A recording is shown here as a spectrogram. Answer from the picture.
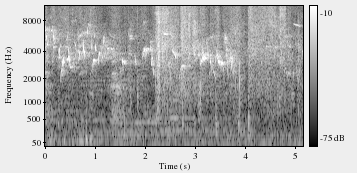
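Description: Quiet room with faint bird chirps scattered throughout, along with soft handling noises as a large, heavy book is moved and its thick pages are turned.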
